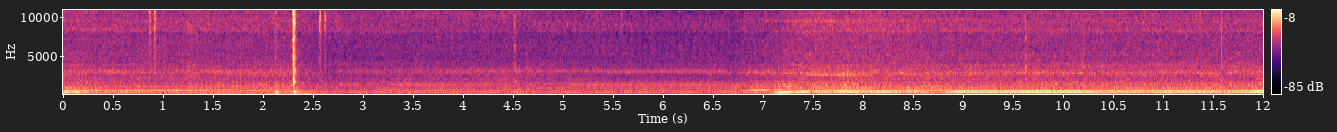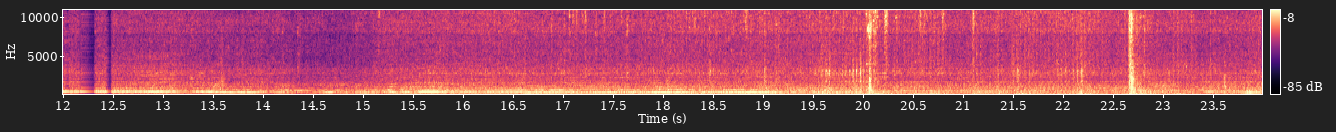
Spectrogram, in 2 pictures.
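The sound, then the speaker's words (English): A big snow plow's engine drones steadily as it drives past. Its pitch shifts up and down in a few slow sweeps, and the rumble grows slightly louder toward the end. No voices are heard. “Big snow plow coming through. Get out of his way.”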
